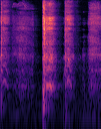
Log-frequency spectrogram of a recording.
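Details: Three harsh, throaty coughs in quick succession, acted for comedy by a man with a cold, hoarseness and headache; cough.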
